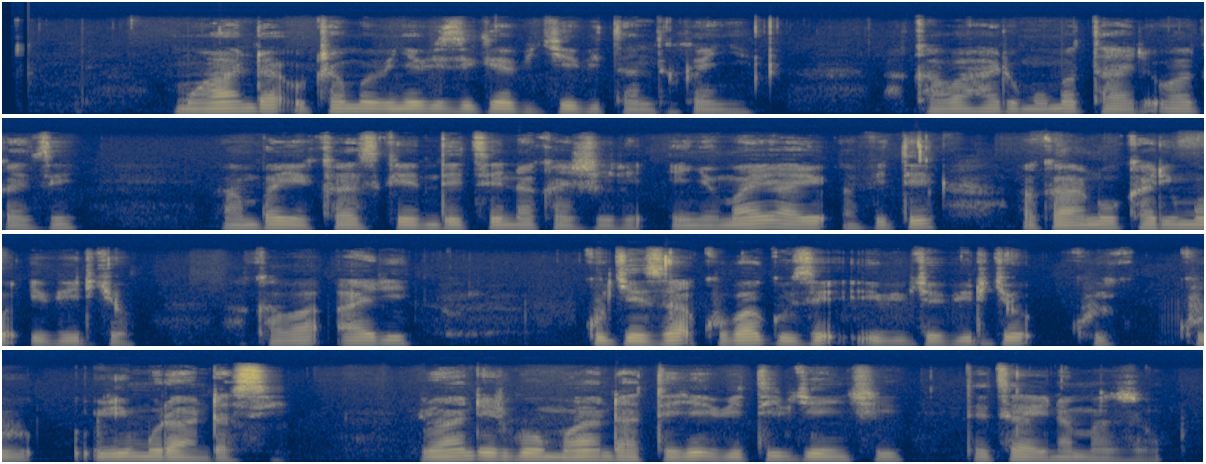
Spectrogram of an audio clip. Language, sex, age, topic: Kinyarwanda, female, 25-35, finance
